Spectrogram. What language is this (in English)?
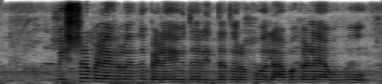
Kannada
